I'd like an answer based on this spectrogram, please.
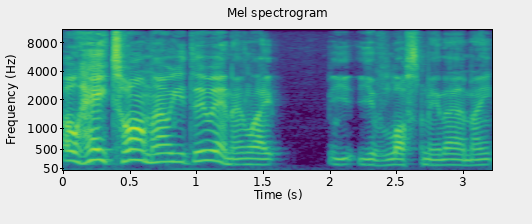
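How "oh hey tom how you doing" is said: high, phony, over-familiar, fake-friendly tone. Retelling strangers greeting by a name read off a list: imitating a fake-friendly greeting. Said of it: "you're faking".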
